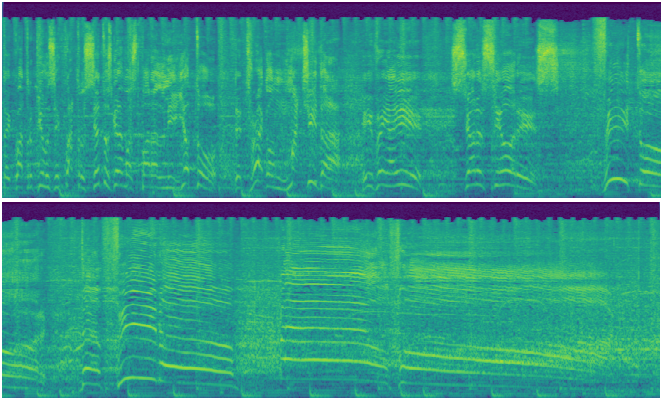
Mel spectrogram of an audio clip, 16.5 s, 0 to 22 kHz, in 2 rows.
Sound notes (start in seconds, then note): 4.5 speaking foreign language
